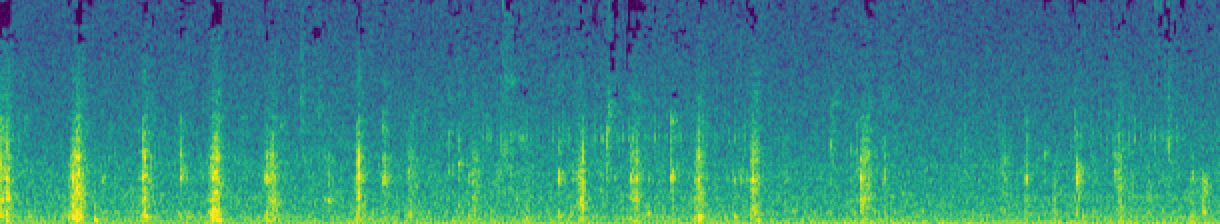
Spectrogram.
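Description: A person chewing soft food (boiled potatoes and fried mushrooms) close to the microphone: irregular wet mouth smacks and clicks, about two a second, a little louder in the first two seconds.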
